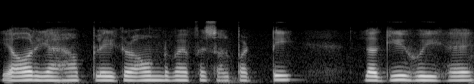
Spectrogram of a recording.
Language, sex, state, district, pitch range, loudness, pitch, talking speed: Hindi, female, Uttar Pradesh, Jyotiba Phule Nagar, 185-195 Hz, -17 LUFS, 190 Hz, 125 wpm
